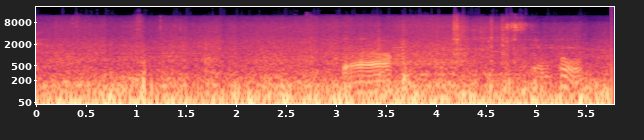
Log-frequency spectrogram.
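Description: Strong wind on the Saudi Arabian coast roars and buffets the microphone without a break, with surf beneath it and a voice speaking briefly over it.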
